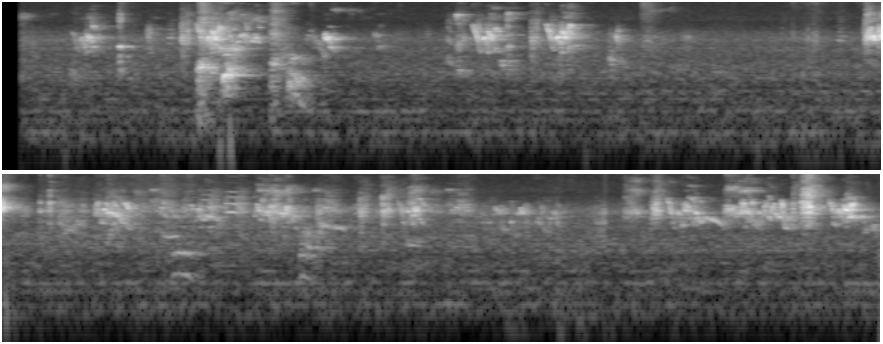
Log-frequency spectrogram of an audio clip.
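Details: Young budgerigars give harsh, raspy squawks in quick bursts while begging as their parents feed them.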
